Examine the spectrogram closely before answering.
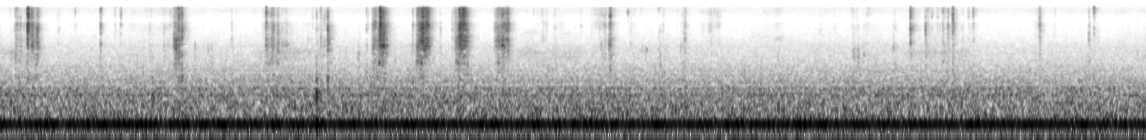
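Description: Metal palette knife scraping texture paste across a plastic stencil: a string of short scrapes and clicks in the first five seconds, a few fainter ones near the end, over a steady low hum.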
